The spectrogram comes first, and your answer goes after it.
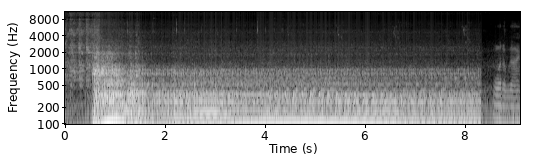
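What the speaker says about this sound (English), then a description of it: "I'm gonna do a little cold start so you can hear how it sounds with the muffler delete." A 2015 Camaro SS with a muffler delete fires up from cold, a sharp starter catch then a loud, deep, steady V8 idle rumble held close for several seconds before dropping off near the end.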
